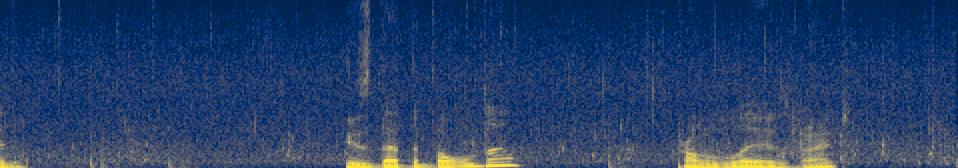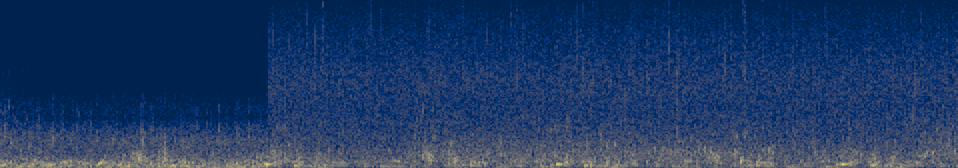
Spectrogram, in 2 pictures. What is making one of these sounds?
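Water splashes gently as someone swims.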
